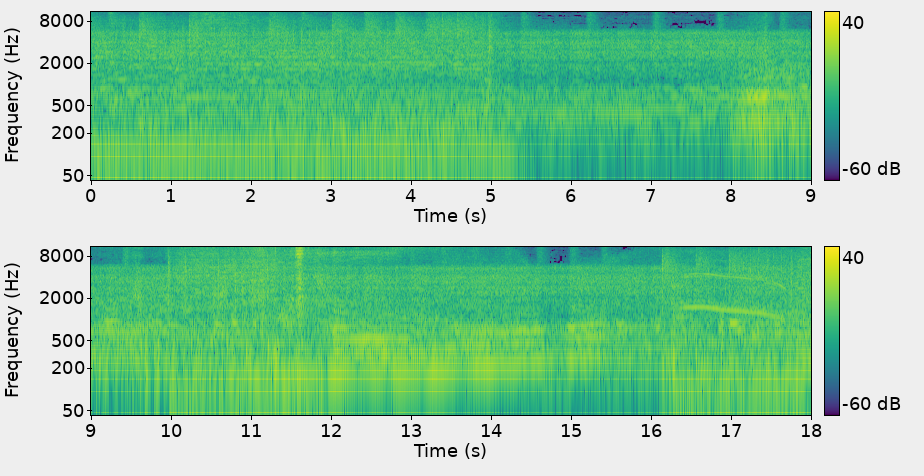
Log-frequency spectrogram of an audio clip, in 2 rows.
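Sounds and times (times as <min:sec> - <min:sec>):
heavy metal guitar music: 0:00.0 - 0:18.0
race car engine revving: 0:07.8 - 0:18.0.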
